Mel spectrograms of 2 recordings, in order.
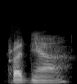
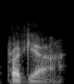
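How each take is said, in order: First: The middle cluster sounds like dny. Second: The middle cluster sounds like gy. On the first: "is pronounced as nny, dny, or gy" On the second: "or prajna"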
